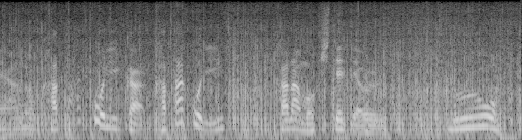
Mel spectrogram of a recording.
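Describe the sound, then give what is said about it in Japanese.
Heavy rain makes a dense, steady hiss that runs throughout, partly masked by a voice. “雨すごいです。”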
